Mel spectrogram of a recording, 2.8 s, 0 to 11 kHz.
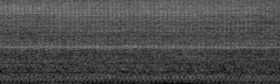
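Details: Peugeot Looxor 125 4T scooter, Piaggio Leader 125 engine reportedly over 100,000 with maintenance, fresh battery, automatic choke, winter; even steady low putter at idle, no misses or knocks, healthy.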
